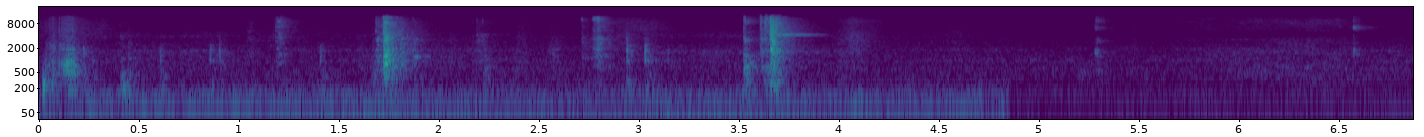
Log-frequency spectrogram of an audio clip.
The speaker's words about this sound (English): I am cutting the base label using an X-Acto blade, which only takes a few minutes.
